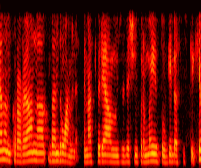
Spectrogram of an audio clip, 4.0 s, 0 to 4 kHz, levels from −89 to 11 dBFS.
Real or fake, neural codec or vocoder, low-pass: fake; codec, 16 kHz, 8 kbps, FunCodec, trained on LibriTTS, 25 frames a second; 3.6 kHz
